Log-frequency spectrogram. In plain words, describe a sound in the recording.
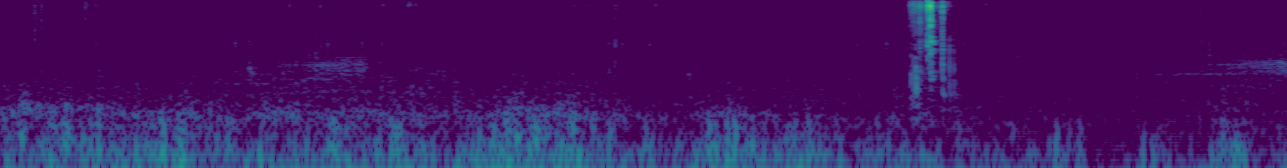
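A small bird pecks and cracks seeds with soft clicks.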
